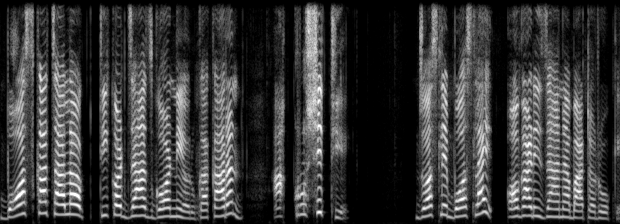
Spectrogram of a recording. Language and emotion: Nepali, angry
